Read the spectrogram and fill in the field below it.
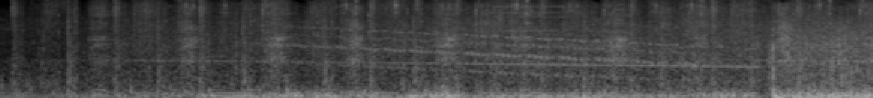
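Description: Footsteps run over dirt and gravel.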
